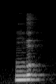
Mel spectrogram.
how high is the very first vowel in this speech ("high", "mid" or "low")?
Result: mid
